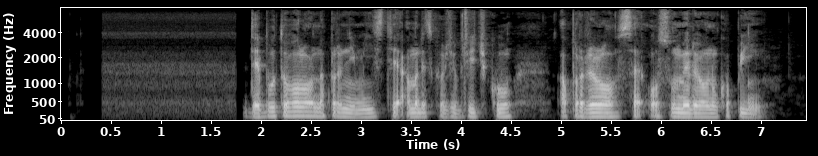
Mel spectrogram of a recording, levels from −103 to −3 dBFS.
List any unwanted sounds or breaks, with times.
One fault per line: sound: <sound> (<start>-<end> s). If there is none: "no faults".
no faults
